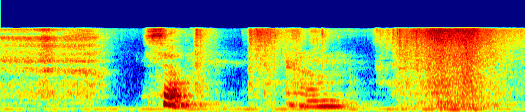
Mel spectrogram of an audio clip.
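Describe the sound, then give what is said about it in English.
A shower curtain rustles and scrapes as it is slid along its rail, a loud swishing with softer rustling earlier, while a voice murmurs briefly in between. “So, moving the shower curtain.”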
